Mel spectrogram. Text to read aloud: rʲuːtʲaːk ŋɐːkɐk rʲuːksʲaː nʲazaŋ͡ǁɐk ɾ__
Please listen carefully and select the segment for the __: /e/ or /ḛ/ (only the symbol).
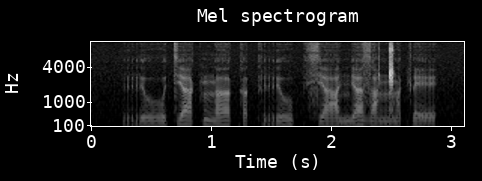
e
